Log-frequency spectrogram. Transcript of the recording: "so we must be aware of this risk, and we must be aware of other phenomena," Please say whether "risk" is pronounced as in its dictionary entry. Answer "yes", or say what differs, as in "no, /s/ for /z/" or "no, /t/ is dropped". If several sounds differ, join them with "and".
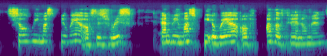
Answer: yes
